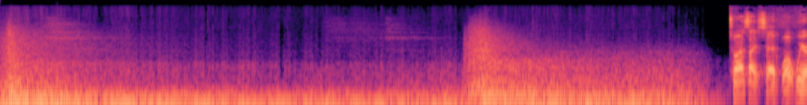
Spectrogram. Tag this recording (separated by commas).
Speech, Music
